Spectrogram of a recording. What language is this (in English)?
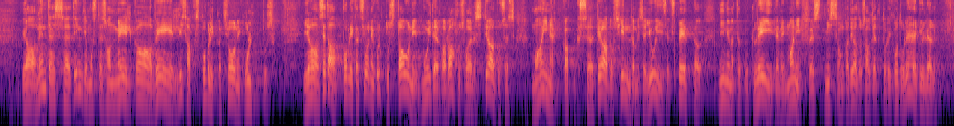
Estonian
